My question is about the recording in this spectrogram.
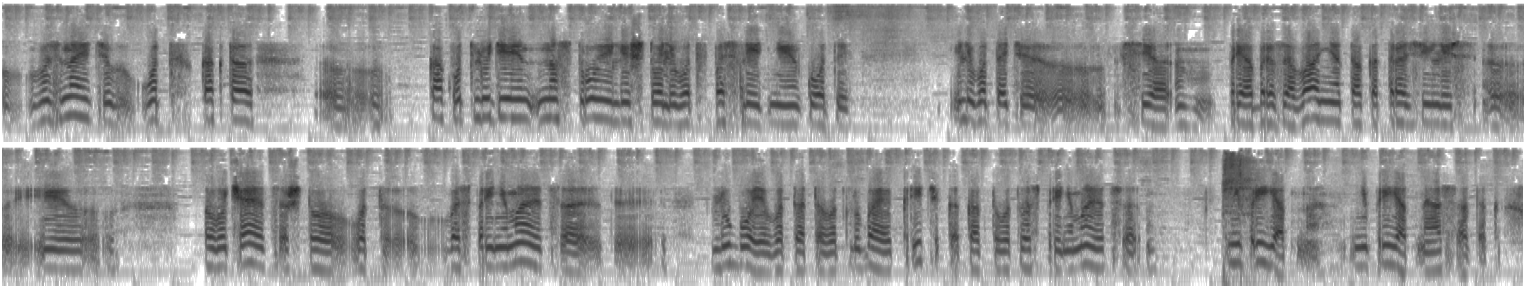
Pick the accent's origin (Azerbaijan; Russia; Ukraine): Russia; Saint Petersburg; now in Obninsk, Russia; Это Обнинск … Я ленинградка, я родилась там, жила там. Ну, волею судеб, вот, попала в город Обнинск.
